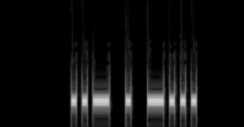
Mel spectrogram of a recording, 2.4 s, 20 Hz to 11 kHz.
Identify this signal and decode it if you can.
Morse code, heard as a keyed tone, about 22 wpm, 700 Hz. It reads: UEB
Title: All Cut Numbers - 3-Digit 22wpm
